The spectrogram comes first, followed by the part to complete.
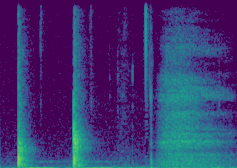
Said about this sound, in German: Ich klopfe auf Holz.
